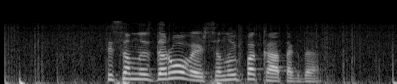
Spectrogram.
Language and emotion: Russian, angry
